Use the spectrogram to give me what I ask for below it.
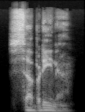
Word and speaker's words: Sabrina: Sabrina. Lo dijo con la pronunciación siciliana, haciendo rodar la R, haciendo que son como una caricia.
